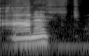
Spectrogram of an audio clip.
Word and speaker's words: honest: always instead of saying honest, he would always say honest. And we'd say, "Bill, it's not it's not honest." He goes, I said, "The H is silent."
